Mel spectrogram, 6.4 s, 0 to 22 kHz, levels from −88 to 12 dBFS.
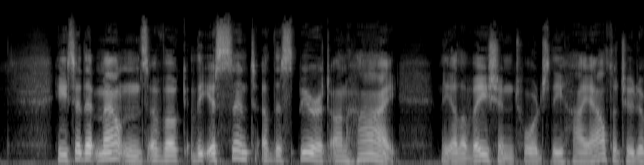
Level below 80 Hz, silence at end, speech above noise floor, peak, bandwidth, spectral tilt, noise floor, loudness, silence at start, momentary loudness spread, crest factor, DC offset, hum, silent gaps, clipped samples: -60 dBFS; 0 s; 24 dB; -8 dBFS; 14 kHz; -4.5 dB/octave; -50 dBFS; -26 LUFS; 0.25 s; 8 LU; 20 dB; under 0.1%; none; none; under 0.1%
